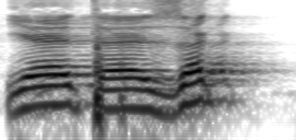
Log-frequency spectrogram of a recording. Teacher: Pada hentakan pertama ketika tasydid, hamas huruf kaf hilang. Tetapi setelah dilepas pada baris fathah, maka hamasnya keluar. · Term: kaf tasydid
